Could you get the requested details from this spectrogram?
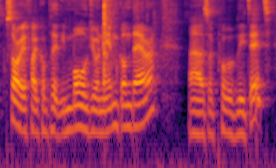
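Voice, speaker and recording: A man is speaking. He talks with a northern English accent. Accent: northern English twang. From northern England. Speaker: tech reviewer. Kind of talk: unboxing review.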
